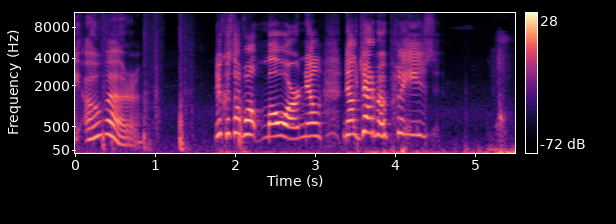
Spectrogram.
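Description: A woman speaks with animation into a close microphone.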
